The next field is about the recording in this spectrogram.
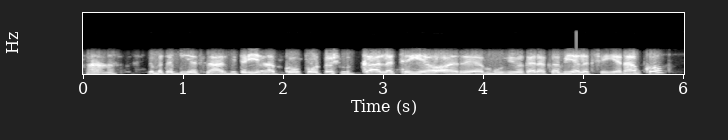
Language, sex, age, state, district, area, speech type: Hindi, female, 30-45, Uttar Pradesh, Sitapur, rural, conversation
